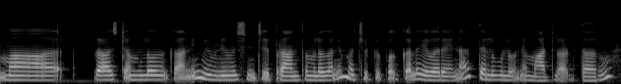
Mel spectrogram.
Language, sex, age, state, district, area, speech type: Telugu, female, 30-45, Telangana, Warangal, rural, spontaneous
